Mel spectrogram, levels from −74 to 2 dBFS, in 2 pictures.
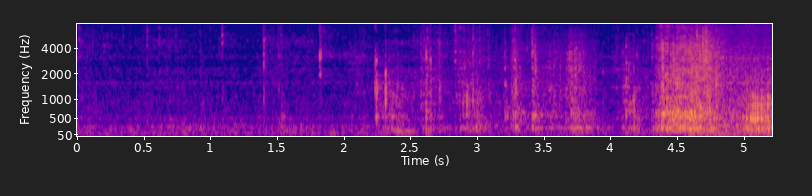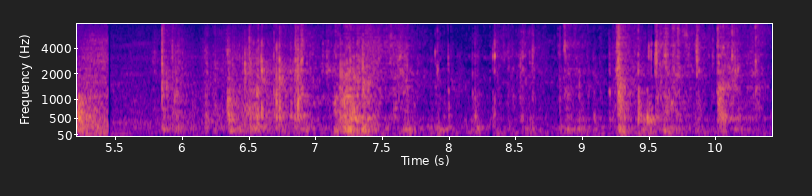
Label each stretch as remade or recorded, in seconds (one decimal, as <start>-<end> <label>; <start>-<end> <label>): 0.0-2.9 remade; 2.9-3.9 recorded; 3.9-4.6 remade; 4.6-6.9 recorded; 6.9-10.4 remade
